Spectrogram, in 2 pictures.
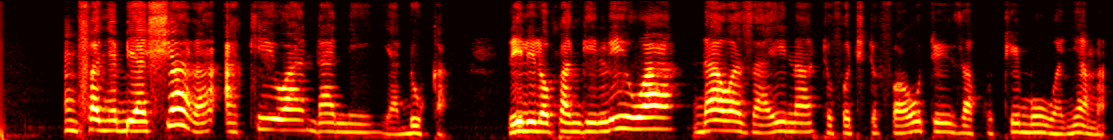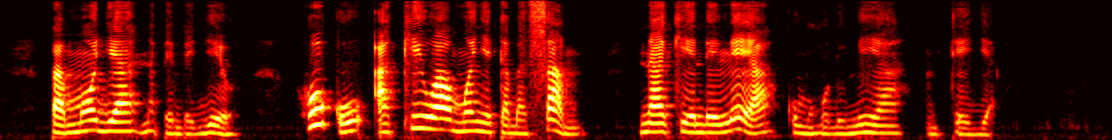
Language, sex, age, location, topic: Swahili, female, 25-35, Dar es Salaam, agriculture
